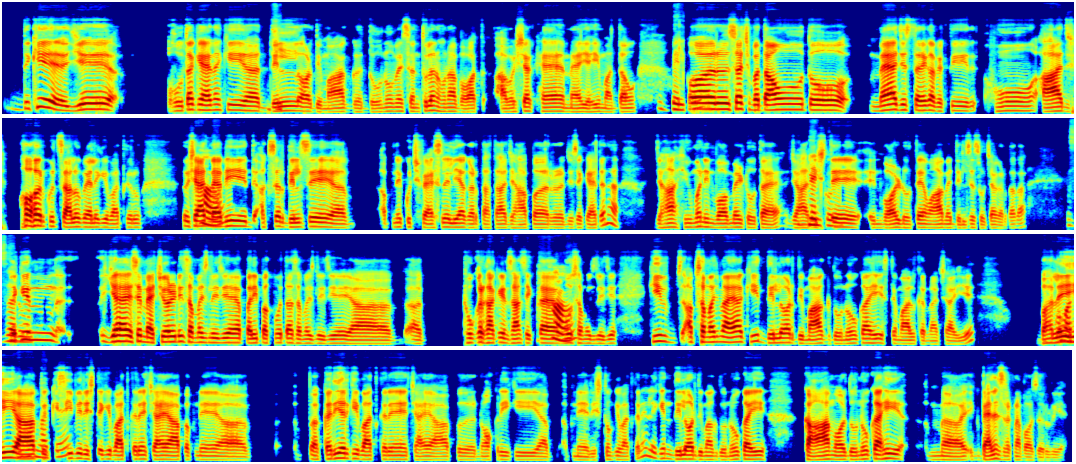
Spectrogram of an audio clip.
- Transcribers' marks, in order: laughing while speaking: "और"; in English: "ह्यूमन इन्वॉल्वमेंट"; in English: "इन्वॉल्व्ड"; in English: "मैच्योरिटी"; in English: "करियर"; in English: "बैलेंस"
- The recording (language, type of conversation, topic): Hindi, podcast, फैसला लेते समय आप दिल की सुनते हैं या दिमाग की?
